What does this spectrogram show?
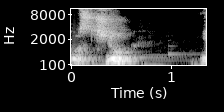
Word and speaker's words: hostile: Porque na verdade eu tenho a palavra hostile, que é um adjetivo, hostile, hostil, e a pronúncia está aqui, ó, hostile, tile.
